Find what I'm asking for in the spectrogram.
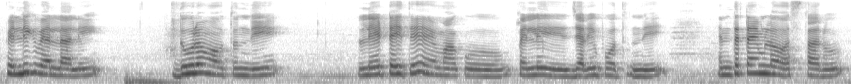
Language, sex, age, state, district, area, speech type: Telugu, female, 45-60, Andhra Pradesh, Nellore, urban, spontaneous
